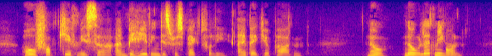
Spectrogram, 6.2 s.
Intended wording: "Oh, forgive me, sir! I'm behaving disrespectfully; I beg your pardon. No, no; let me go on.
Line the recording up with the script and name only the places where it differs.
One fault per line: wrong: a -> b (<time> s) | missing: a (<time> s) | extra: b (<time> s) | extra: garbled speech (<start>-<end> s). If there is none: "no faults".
missing: go (5.5 s)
